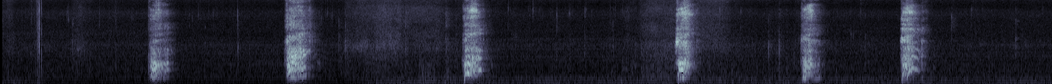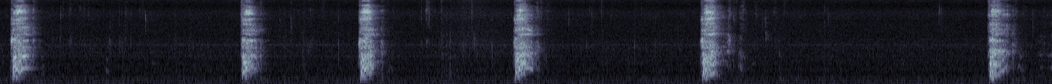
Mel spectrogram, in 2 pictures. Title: Dog cough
